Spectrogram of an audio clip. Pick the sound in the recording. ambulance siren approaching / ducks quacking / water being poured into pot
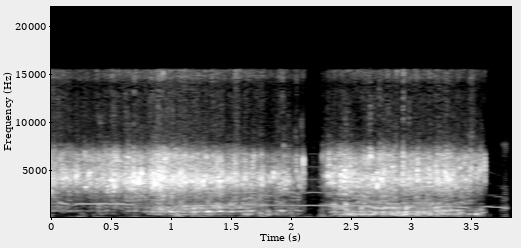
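water being poured into pot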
